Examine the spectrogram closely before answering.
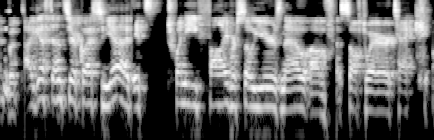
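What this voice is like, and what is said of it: Irish accent. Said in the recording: “if folks, it doesn't give it away with my accent, I am Irish”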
